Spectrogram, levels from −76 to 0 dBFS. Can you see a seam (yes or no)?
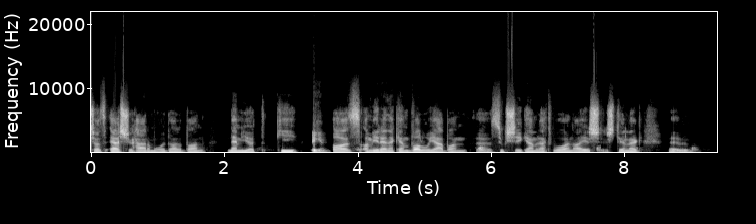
yes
